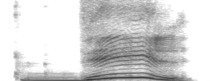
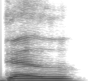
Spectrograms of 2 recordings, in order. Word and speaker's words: deel: Alors c'est ik deel. Deux E. Pourquoi? Parce qu'en fait, c'est une syllabe fermée. Si je ne mets qu'un E, je vais prononcer ik del.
